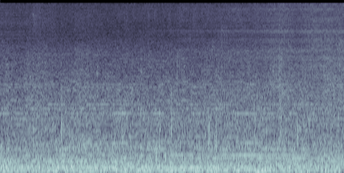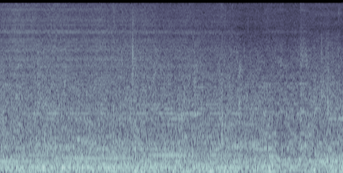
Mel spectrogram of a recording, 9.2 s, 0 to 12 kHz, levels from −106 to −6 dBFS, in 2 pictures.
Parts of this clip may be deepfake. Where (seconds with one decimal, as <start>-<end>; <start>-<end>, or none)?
8.1-8.7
